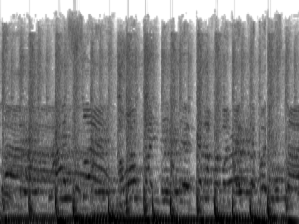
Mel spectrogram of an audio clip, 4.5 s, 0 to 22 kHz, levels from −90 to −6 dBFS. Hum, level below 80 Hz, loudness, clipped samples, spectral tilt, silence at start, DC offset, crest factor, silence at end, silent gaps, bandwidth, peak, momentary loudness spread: none; -10 dBFS; -12 LUFS; under 0.1%; -4.5 dB/octave; 0 s; under 0.1%; 10 dB; 0 s; none; 17 kHz; 0 dBFS; 3 LU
